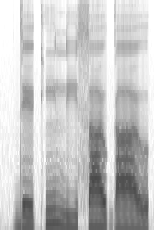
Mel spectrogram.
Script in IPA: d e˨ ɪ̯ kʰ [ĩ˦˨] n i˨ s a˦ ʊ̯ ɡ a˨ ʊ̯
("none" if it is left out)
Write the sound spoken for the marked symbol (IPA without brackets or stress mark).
ĩ˦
